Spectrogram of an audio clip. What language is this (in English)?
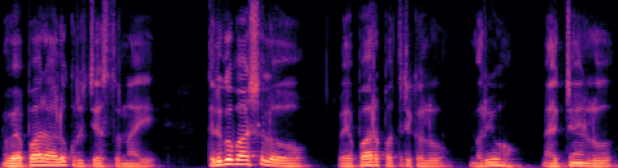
Telugu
